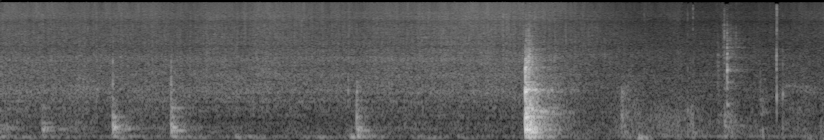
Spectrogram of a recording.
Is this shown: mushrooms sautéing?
yes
